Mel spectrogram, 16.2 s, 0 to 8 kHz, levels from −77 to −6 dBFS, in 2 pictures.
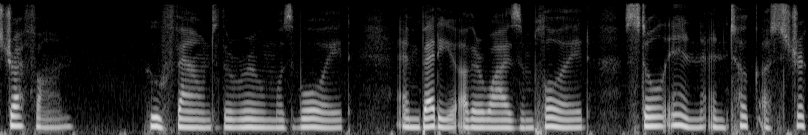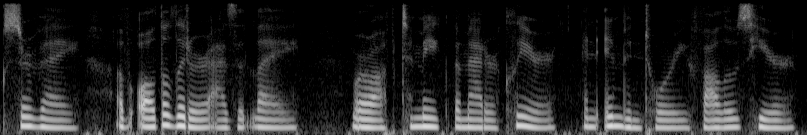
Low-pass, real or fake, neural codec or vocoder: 7.2 kHz; fake; vocoder, 44.1 kHz, 128 mel bands every 256 samples, BigVGAN v2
